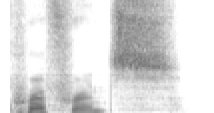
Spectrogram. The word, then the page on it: preference: American English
